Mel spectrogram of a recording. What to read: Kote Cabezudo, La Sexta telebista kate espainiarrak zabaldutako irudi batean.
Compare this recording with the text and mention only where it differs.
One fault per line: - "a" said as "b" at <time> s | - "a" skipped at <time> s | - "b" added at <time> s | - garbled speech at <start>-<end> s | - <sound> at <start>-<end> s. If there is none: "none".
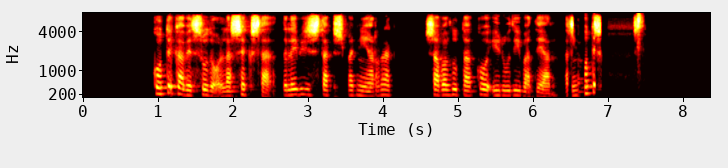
- "kate" skipped at 3.3 s
- garbled speech at 6.4-6.9 s
- laugh at 7.3-7.5 s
